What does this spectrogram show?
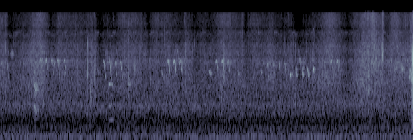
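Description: Small birds chirping: groups of three or four quick high notes every second or so, over a faint steady low rumble.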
